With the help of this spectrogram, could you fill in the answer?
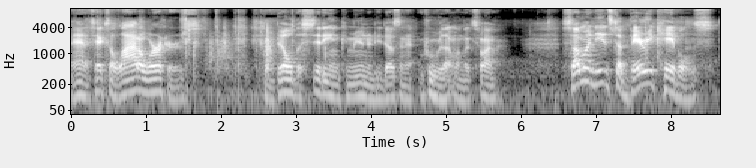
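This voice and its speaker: An American man, a teacher, reads a picture book aloud to children in an expressive way, with conversational asides. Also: on the low side, slight background noise. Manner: expressive, deliberate when reading, conversational in asides. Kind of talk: read-aloud storytelling with chatty asides to children.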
